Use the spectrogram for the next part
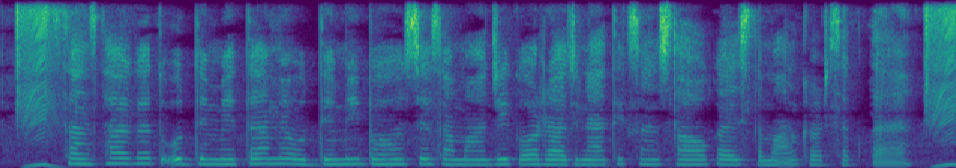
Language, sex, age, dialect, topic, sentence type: Hindi, female, 18-24, Kanauji Braj Bhasha, banking, statement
